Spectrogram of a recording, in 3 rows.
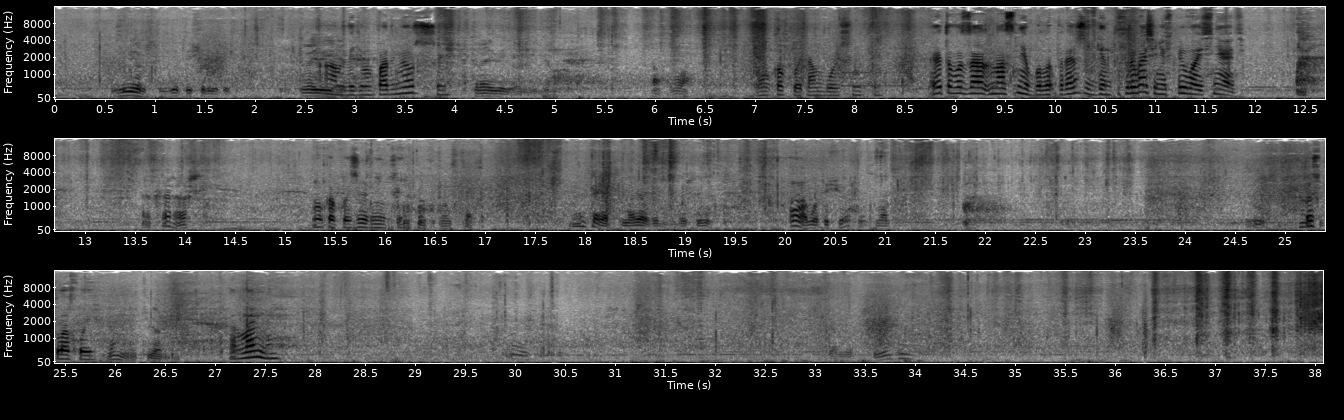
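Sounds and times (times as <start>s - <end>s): footsteps in dry leaves: 0.0s - 15.2s, 16.6s - 38.0s
faint steady hum: 0.0s - 38.0s.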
